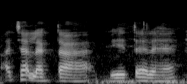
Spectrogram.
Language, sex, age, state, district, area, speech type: Urdu, female, 60+, Bihar, Khagaria, rural, spontaneous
